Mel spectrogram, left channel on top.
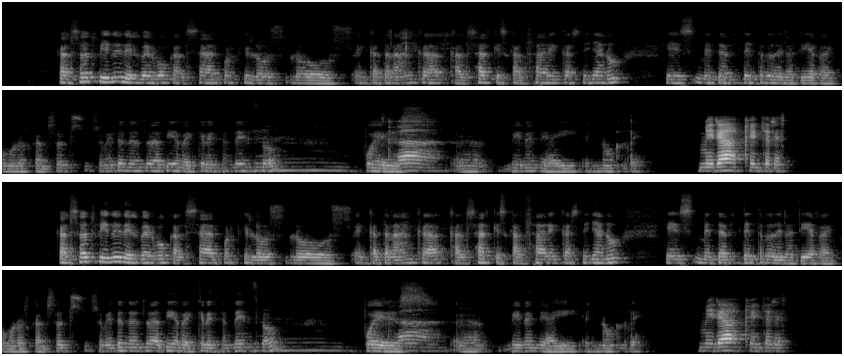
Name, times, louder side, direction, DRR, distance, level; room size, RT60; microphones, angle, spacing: voice 1, 0.6-11.2 12.0-14.8, right 2 dB, 60° right, 0.8 m, -31 dB
voice 2, 10.9-11.8 12.4-12.7 15.4-16.2, left 4 dB, 65° left, 0.6 m, -25 dB
4.0 x 3.1 x 2.8 m
head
